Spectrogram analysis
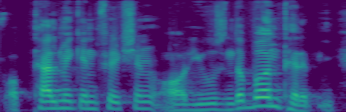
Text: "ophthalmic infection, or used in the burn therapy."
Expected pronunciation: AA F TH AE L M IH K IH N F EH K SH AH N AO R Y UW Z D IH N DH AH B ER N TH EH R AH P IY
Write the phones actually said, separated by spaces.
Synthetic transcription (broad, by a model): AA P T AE L M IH K IH N F EH K SH AH N AO R Y UW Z IH N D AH B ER N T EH R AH P IY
